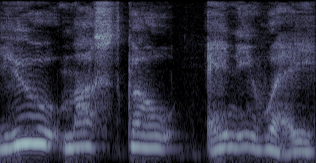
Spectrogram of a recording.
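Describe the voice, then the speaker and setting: A man puts on a character voice, pitched high for a man, with ordinary pitch variation. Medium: stage play.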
